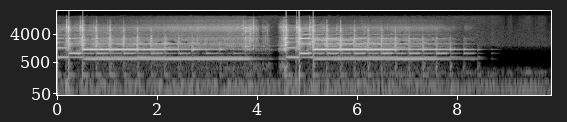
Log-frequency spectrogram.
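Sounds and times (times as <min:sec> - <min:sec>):
Nokia mobile phone ringtone: 0:00.0 - 0:03.9, 0:04.5 - 0:08.5.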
